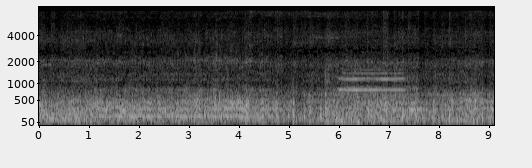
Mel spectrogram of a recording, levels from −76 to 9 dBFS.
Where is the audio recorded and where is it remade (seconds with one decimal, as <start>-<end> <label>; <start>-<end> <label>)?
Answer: 0.0-1.2 recorded; 1.2-4.7 remade; 4.7-9.1 recorded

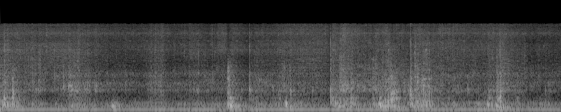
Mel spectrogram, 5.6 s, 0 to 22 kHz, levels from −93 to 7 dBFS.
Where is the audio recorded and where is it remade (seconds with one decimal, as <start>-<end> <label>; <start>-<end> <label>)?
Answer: 0.0-3.4 remade; 3.4-4.6 recorded; 4.6-5.6 remade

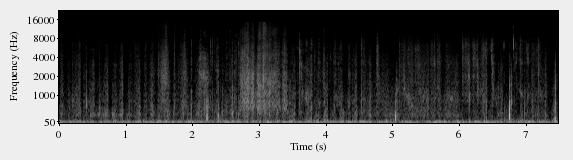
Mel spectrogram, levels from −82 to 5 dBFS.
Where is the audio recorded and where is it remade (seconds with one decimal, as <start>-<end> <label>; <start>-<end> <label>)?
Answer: 0.0-1.8 remade; 1.8-4.3 recorded; 4.3-6.4 remade; 6.4-7.1 recorded; 7.1-7.5 remade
